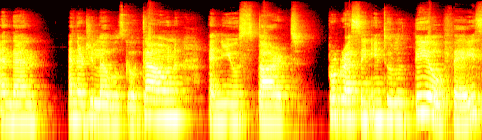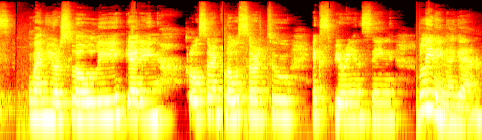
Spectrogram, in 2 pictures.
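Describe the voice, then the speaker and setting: Speaking at a very slow pace with a non-native accent, a woman keeps fairly even intonation amid audible room echo. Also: fairly high pitch for a woman. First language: not English. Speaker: health and self-growth vlogger. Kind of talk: casual vlog talk. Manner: halting.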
